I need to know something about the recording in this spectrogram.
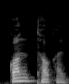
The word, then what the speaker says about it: কন্থক: লেখা আছে চারনা বা কথক চারনা বা কথক ঠিক আছে কন্থক উচ্চারণ কন্থক ঠিক আছে ভেরি ভেরি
